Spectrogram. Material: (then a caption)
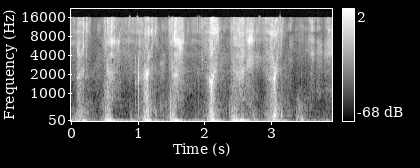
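Silicone. Both open hands cup and rub the two soft silicone ear shells of a black 3Dio binaural microphone on a stand, massaging them with palms and fingertips while it records itself. The result is close, muffled rubbing heard as deep, crunchy swells about once a second, heavy in the low end with brief brighter scratchy edges, set against quiet hiss between strokes.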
